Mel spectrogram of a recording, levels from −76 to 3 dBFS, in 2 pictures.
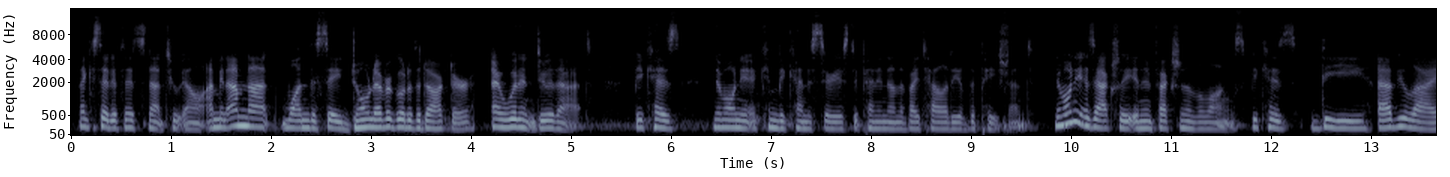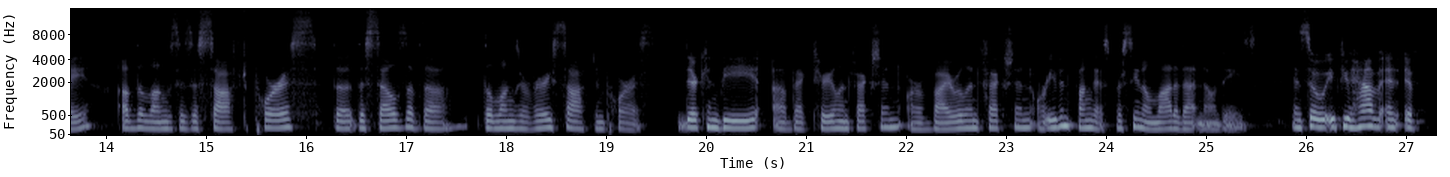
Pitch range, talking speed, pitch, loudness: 160-185 Hz, 210 wpm, 175 Hz, -36 LUFS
